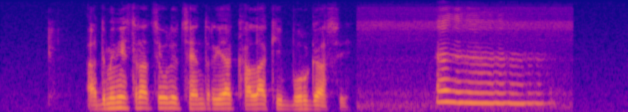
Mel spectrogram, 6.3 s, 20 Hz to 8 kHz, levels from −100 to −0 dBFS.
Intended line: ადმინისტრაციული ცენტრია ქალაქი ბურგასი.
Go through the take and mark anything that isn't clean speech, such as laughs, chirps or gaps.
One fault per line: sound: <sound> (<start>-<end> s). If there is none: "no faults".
sound: laugh (4.3-5.6 s)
